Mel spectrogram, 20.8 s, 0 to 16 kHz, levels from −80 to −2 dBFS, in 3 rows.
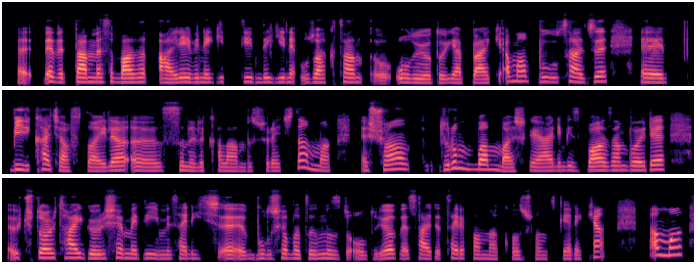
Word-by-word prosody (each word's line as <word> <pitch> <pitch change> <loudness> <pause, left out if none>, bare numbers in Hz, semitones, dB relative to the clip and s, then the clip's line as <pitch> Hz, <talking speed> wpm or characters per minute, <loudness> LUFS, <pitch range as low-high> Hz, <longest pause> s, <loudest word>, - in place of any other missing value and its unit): eee, - - +1
evet 185 -3 +4
ben, 190 -1 +9
mesela, 190 0 -2
bazen 180 +1 +6
aile 170 +2 +4
evine 180 -1 +1
gittiğimde 185 0 -5
yine 185 +1 0
uzaktan 180 +2 +1
o - - -5
oluyordu 165 -2 -1
ya 160 -1 0
belki 160 0 +2
ama 220 +1 +1
bu 195 -1 -4
sadece, 200 +1 +3 0.4
eee, 175 -1 +3 0.4
b - - -19
birkaç 210 0 +4
haftayla, 160 +2 +1
ııı, 160 -1 -1
sınırlı 165 -2 -5
kalan 155 -1 -6
bir - - -12
süreçti 155 - -4
ama 195 - -2 0.3
ya, - - -3
şu 200 - +3
an 230 +1 +2 0.3
durum 220 +1 -2
bambaşka, 190 -7 +2
yani 165 +1 0
biz 175 -3 -8
bazen, 180 +2 +3
böyle, 185 +3 +3 0.4
3-4 195 0 +1
ay 200 0 +5
görüşemediğimiz, 175 -2 -1
hani, 175 0 -1
hiç, 170 - +2
eee, 170 -1 +3
buluşamadığımız 175 0 -3
da - - -5
oluyor 165 +4 -1
ve 160 - -2
sadece 165 -2 -2
telefonla 170 -4 -4
konuşmamız 155 +1 -8
gereken 230 0 0 0.5
ama, 320 +1 +3
180 Hz, 145 wpm, -24 LUFS, 165-190 Hz, 0.5 s, ben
